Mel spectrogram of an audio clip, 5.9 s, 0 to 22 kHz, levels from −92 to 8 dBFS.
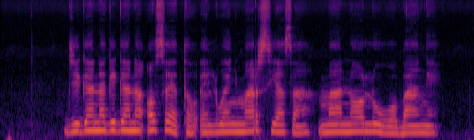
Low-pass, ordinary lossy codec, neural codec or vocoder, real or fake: none; none; none; real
